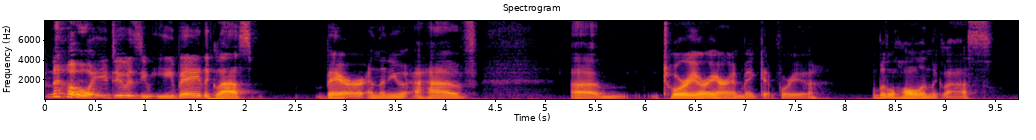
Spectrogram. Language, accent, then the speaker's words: English; Los Angeles, California, United States; all up in my neighborhood that I grew up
